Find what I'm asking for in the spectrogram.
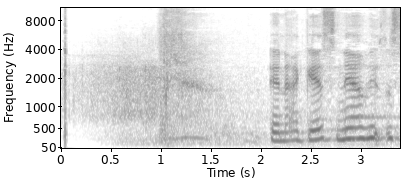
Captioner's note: applause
